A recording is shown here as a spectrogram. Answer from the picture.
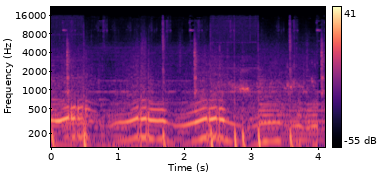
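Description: A Porsche 911 GT2 RS drifting, its engine note rising and falling twice and its tyres squealing, mixed with a music track that has a steady kick-drum beat.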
